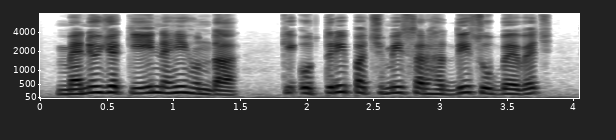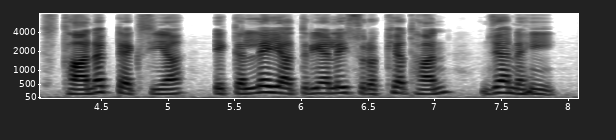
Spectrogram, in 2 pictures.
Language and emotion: Punjabi, fearful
